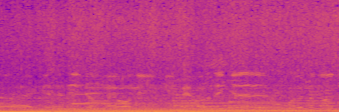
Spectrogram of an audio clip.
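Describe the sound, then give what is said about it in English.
A steady, droning engine of a boat travelling upriver toward São Paulo hums with a constant low rumble, while faint voices murmur in the background over the continuous motor noise. “We continue our journey now to São Paulo, and I imagine hundreds of little bocachicos swimming underneath our boat, heading upstream to lay the eggs of the next generation.”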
